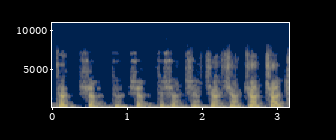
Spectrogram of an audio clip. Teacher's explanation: an affricate is it's a special combination of a plosive that immediately moves into a fricative. So for example, the sound cha, as in cheese, is actually a combination of the sound ta and the sound sha.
